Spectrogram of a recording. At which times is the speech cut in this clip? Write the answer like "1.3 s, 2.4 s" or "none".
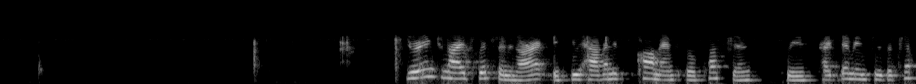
3.7 s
